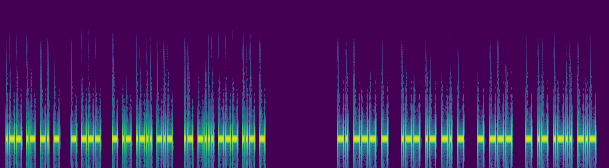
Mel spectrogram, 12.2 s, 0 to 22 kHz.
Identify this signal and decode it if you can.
Morse code, heard as a keyed tone, about 40 wpm, 700 Hz. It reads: WANT TO TALK ABOUT NOT WANT TO TALK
